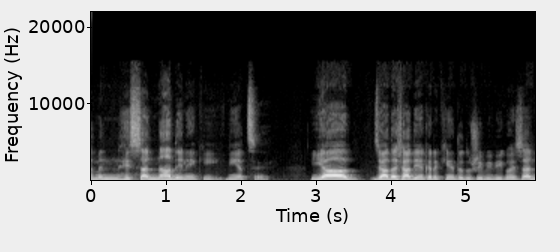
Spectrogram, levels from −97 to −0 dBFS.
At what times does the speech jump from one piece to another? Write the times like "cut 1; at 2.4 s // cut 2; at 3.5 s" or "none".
none

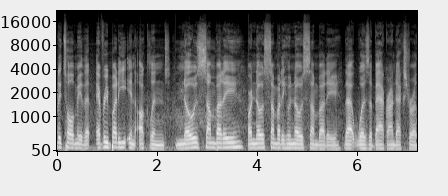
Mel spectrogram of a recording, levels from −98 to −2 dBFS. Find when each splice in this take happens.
cut 1; at 2.3 s // cut 2; at 3.7 s // cut 3; at 5.6 s

